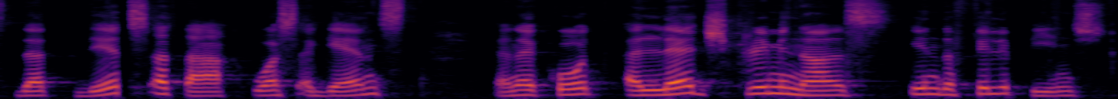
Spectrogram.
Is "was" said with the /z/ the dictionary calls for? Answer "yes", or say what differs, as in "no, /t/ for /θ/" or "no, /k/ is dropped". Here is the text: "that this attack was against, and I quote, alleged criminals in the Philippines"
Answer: no, /s/ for /z/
